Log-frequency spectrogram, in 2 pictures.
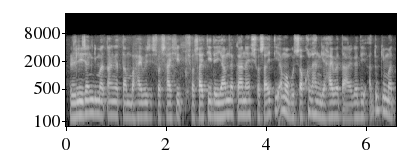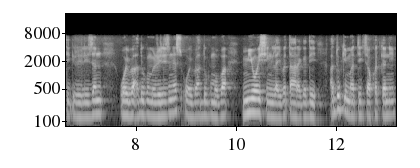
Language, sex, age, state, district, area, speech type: Manipuri, male, 30-45, Manipur, Bishnupur, rural, spontaneous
